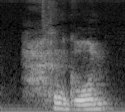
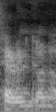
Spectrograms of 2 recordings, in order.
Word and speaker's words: Harengon: Ja, das ist, also die Herengon oder Harengon, aber ich würde es Herengon aussprechen, von Hare, also Hase.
